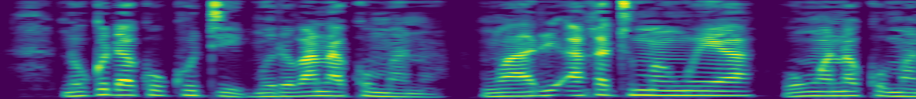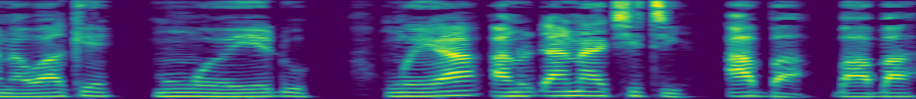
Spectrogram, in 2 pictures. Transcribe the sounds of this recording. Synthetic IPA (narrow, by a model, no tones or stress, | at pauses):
no̞k̬uɗakokutimuɾiʋanako̞maːnamwaɾiakatumamwe̞jawomwanako̞manawake̞ | mumwo̞jo̞je̞ːɗu | mwe̞jaːno̞ɗanaːt͡ʃiːtiabʱaɓaːɓa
